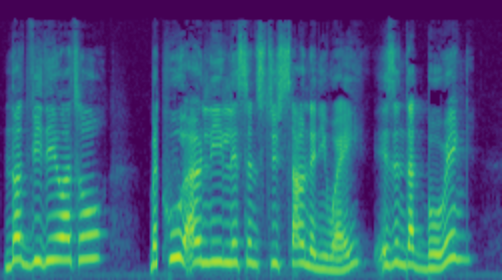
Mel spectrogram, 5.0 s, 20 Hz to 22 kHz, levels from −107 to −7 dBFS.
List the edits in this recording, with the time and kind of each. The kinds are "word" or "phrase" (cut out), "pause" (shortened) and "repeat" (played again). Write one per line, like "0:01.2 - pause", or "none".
0:01.6 - word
